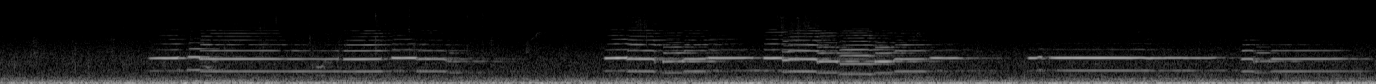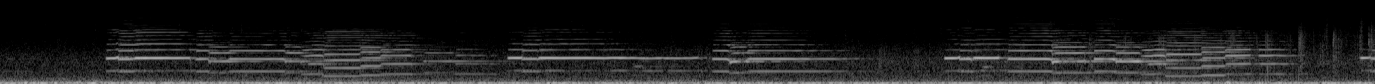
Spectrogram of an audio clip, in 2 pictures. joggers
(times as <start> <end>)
24.5 27.5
